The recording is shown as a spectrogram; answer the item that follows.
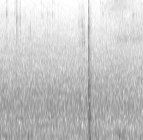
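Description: Steady wash of water and wind around a small boat, with one sharp knock just over a second in as the landing net with the fish is set down on the boat's deck.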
